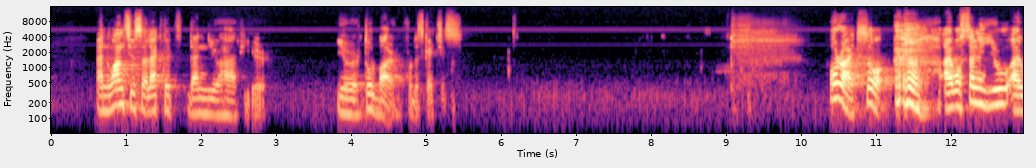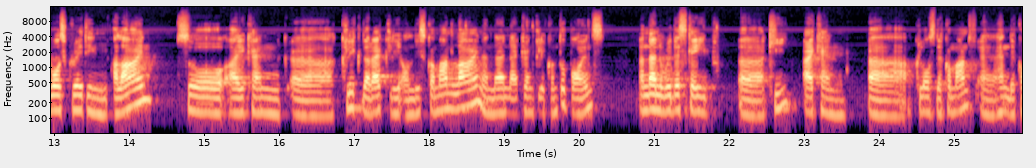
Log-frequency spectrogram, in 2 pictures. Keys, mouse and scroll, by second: 18.1 click, 21.2 Escape, 25.7 click.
